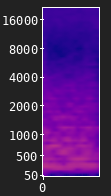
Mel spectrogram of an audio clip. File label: lead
